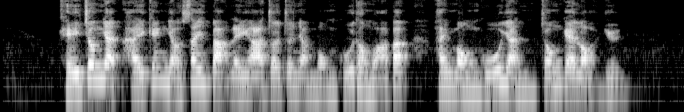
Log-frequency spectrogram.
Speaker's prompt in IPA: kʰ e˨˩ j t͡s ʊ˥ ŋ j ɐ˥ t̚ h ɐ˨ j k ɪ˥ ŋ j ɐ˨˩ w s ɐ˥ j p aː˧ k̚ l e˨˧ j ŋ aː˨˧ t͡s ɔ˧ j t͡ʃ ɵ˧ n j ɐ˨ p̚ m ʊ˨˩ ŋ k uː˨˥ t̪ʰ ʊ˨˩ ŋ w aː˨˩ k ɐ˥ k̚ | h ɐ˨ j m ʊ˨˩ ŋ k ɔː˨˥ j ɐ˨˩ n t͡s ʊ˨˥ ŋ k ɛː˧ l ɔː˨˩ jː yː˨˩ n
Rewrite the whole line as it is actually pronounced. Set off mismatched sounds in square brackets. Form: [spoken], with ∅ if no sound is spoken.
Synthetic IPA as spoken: kʰ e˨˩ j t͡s ʊ˥ ŋ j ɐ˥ t̚ h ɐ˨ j k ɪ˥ ŋ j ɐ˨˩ w s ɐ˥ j p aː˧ k̚ l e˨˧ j ŋ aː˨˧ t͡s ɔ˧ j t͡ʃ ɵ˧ n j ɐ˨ p̚ m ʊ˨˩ ŋ k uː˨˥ t̪ʰ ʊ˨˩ ŋ w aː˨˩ [p] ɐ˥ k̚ | h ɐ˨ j m ʊ˨˩ ŋ k [uː˨˥] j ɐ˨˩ n t͡s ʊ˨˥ ŋ k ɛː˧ l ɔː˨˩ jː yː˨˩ n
